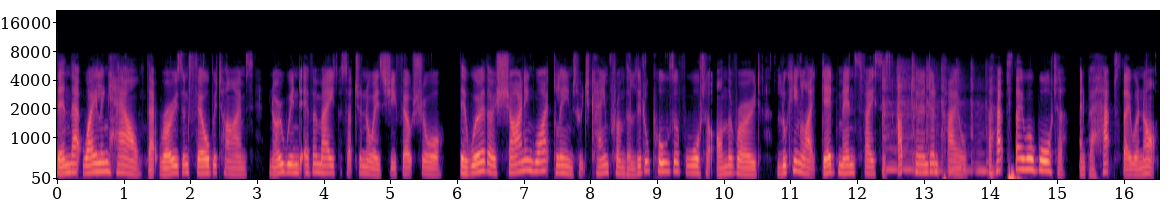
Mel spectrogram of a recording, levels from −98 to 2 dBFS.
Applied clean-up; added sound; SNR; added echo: neural mask model RNNoise.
